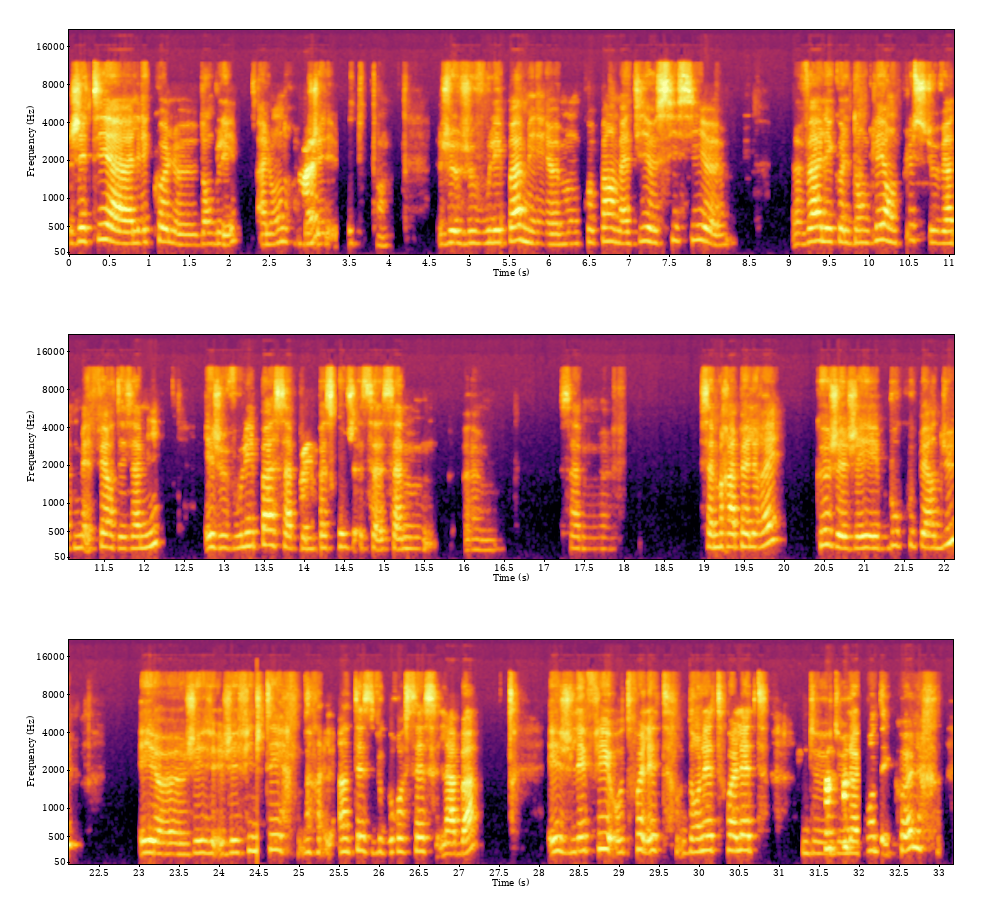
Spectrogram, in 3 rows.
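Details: Young woman with aphasia after a stroke at age 22; speech and grammar were severely affected, with persisting word-finding difficulty, self-corrections and repetitions; aphasia after stroke.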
